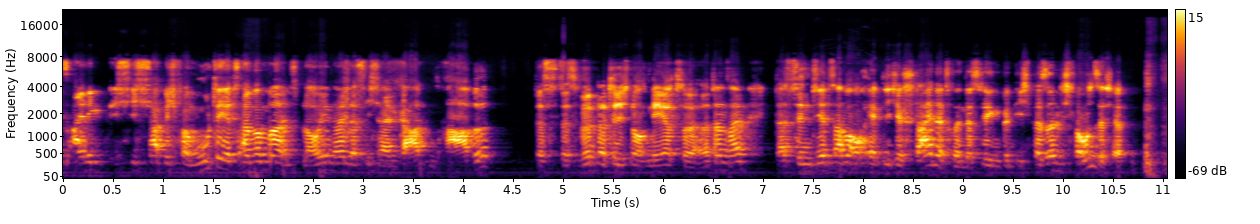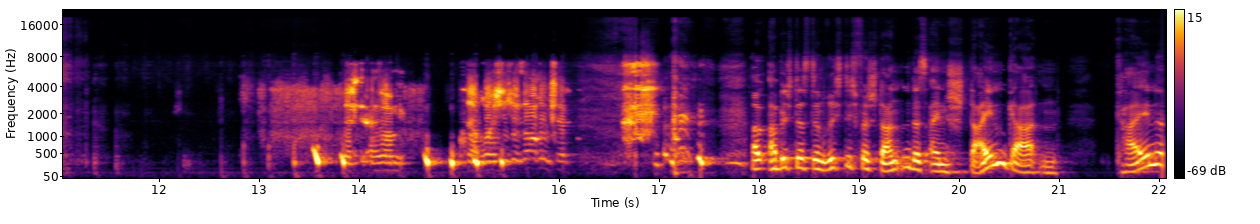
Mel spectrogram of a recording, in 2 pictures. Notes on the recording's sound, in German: Die Audio in dieser Folge ist leider relativ schlecht.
